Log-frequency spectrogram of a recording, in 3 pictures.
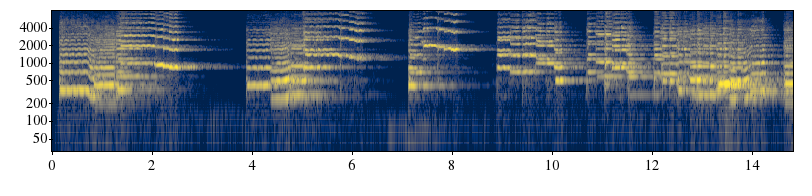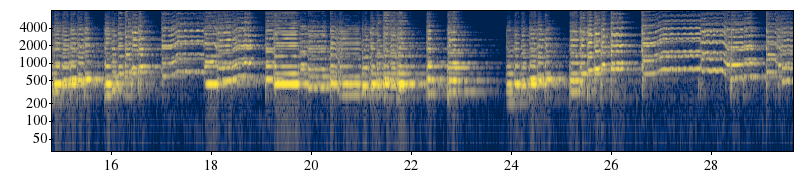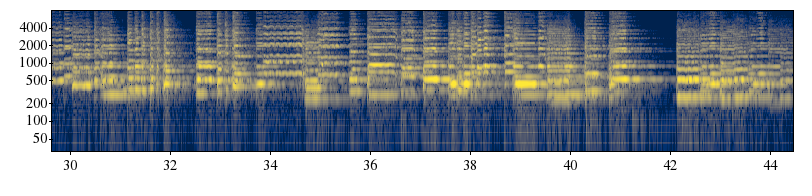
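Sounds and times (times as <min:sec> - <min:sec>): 
solo violin sonata in A minor: 0:00.0 - 0:44.4.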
